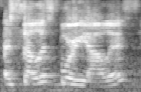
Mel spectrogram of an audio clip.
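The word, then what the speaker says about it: Asellus Borealis: It's Acellus Borealis, and it's at 7 degrees and 34 minutes Leo. Could you spell that for us right quick?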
